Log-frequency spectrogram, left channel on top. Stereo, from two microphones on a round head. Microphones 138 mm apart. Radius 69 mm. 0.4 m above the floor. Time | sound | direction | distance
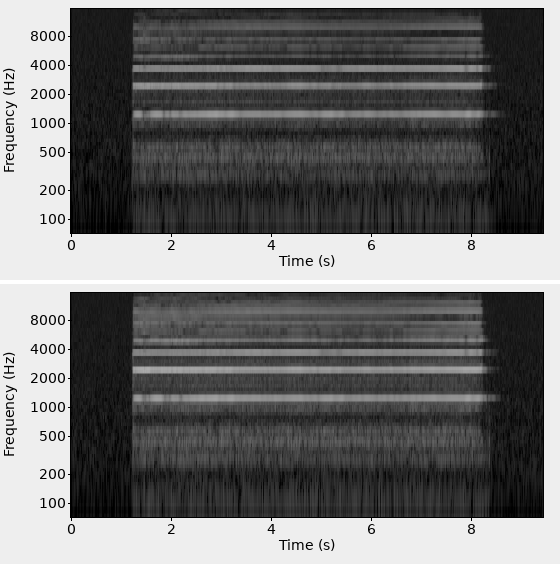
1.2 | a violin | 25° right (ahead or behind) | 0.5 m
